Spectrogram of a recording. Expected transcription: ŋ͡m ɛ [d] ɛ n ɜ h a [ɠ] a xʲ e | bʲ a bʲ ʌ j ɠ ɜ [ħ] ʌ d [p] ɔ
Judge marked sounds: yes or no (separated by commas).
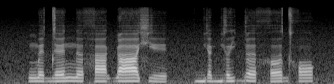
yes, yes, no, no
